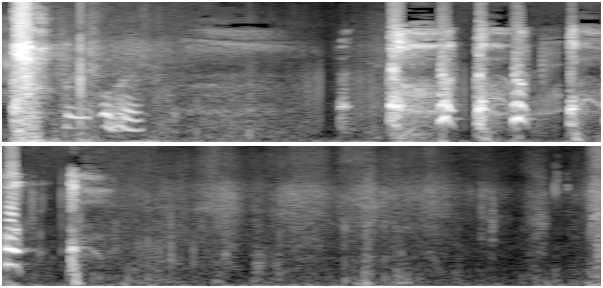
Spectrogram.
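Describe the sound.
Coughing from throat trouble, a short cluster of several sharp, rough coughs in quick succession, loud against a quiet background after a brief voice at the start.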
